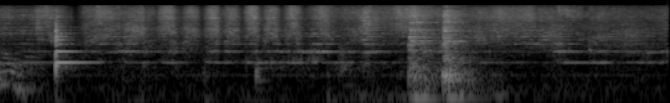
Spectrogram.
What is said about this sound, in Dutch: Het is een pan.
